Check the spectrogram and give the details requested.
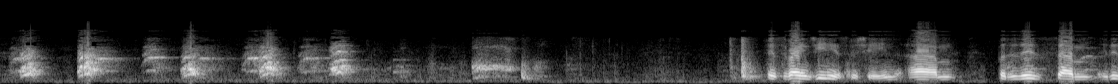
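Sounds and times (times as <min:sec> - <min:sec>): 
dog barking: 0:00.1 - 0:04.2, 0:10.8 - 0:11.1
speech: 0:07.7 - 0:11.1.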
